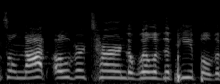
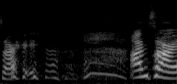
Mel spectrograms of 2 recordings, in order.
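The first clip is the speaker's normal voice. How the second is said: emotional laugh. Real, not acted. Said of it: "I'm emotional after reading that".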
